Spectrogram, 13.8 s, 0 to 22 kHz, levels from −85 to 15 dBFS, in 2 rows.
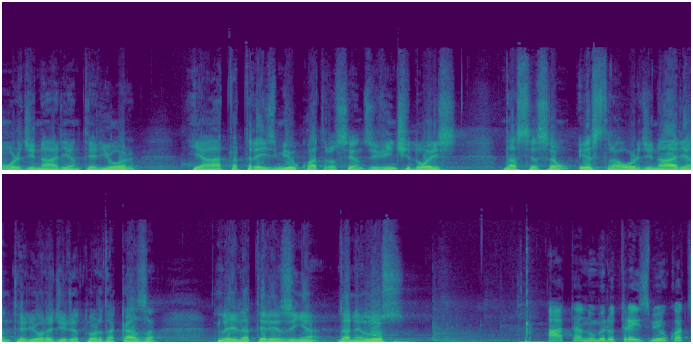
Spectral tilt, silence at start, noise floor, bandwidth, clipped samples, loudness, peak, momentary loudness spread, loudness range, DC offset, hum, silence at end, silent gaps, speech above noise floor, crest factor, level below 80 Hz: -7 dB/octave; 0 s; -40 dBFS; 14.5 kHz; under 0.1%; -14 LUFS; -2 dBFS; 9 LU; 3 LU; under 0.1%; none; 0.1 s; none; 27 dB; 12 dB; -30 dBFS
